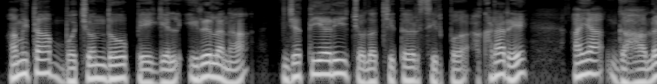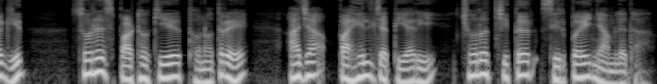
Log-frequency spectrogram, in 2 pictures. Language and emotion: Santali, neutral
